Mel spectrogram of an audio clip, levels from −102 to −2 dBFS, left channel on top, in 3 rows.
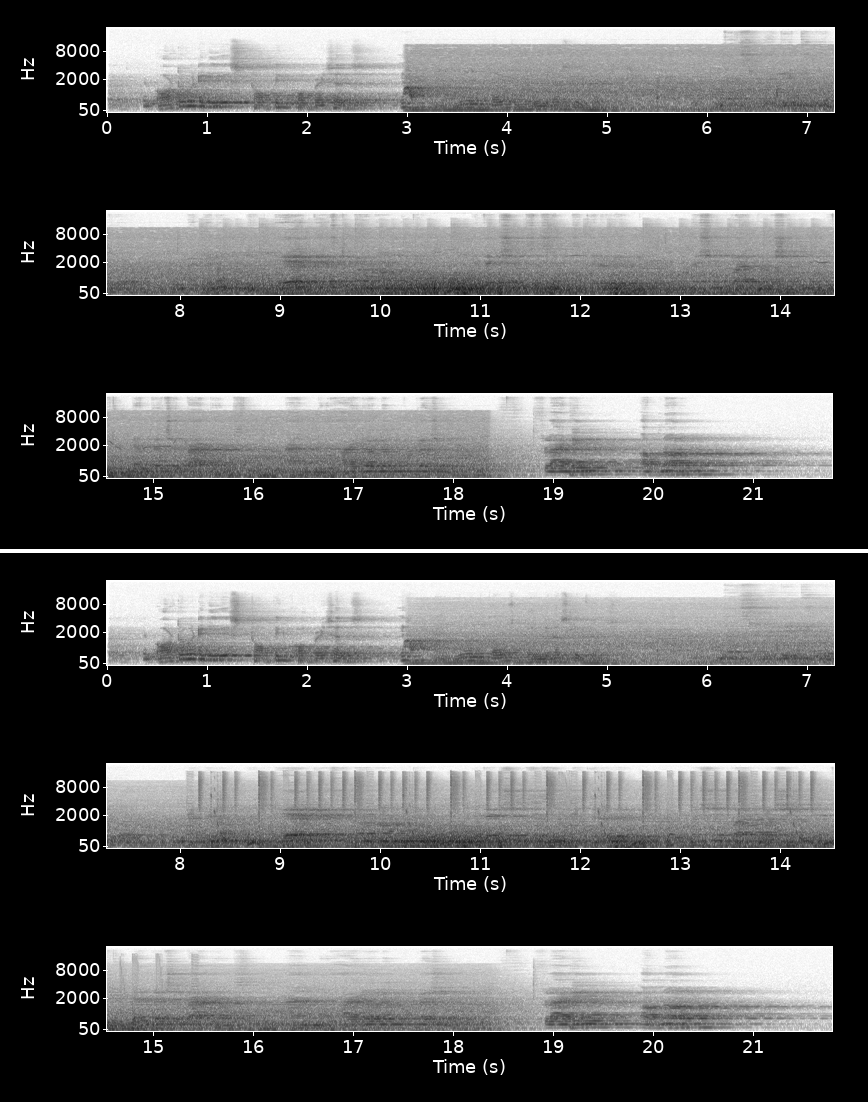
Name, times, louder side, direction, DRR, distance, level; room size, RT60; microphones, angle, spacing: voice 1, 0.4-2.6 2.9-5.1 8.3-8.5, right 1 dB, 15° right, 2 dB, 0.7 m, -34 dB
sound 1, 3.0-18.4, left 3 dB, 75° left, 0.5 m, -29 dB
voice 2, 6.1-14.2 14.8-16.0 16.3-18.2 18.9-20.3, equal, 25° left, -3 dB, 1.3 m, -33 dB
sound 2, 8.0-15.5, right 6 dB, 75° right, 0.4 m, -35 dB
8.2 x 7.2 x 5.3 m, 2.7 s
head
